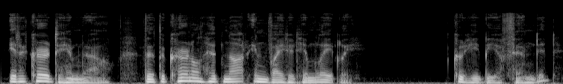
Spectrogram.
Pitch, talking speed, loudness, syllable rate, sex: 105 Hz, 170 wpm, -18 LUFS, 6.3 syllables/s, male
